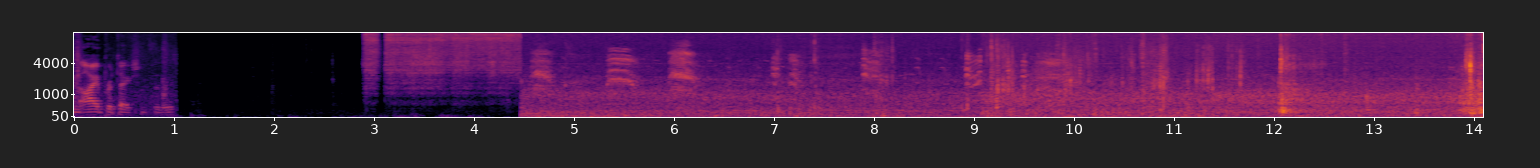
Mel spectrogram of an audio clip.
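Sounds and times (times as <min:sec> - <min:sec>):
steady hiss: 0:02.9 - 0:04.6
birds calling harshly: 0:04.5 - 0:11.3.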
